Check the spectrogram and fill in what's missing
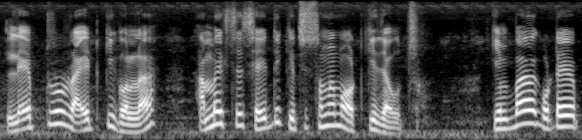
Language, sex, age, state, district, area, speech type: Odia, male, 30-45, Odisha, Kendrapara, urban, spontaneous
